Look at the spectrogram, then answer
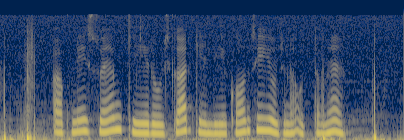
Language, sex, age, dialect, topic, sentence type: Hindi, female, 18-24, Garhwali, banking, question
